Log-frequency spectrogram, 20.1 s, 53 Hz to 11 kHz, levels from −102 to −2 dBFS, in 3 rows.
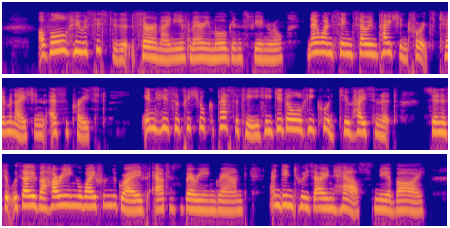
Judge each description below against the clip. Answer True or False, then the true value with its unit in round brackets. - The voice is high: True (205 Hz)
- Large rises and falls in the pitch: True (5.9 semitones)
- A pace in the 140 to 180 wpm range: True (165 wpm)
